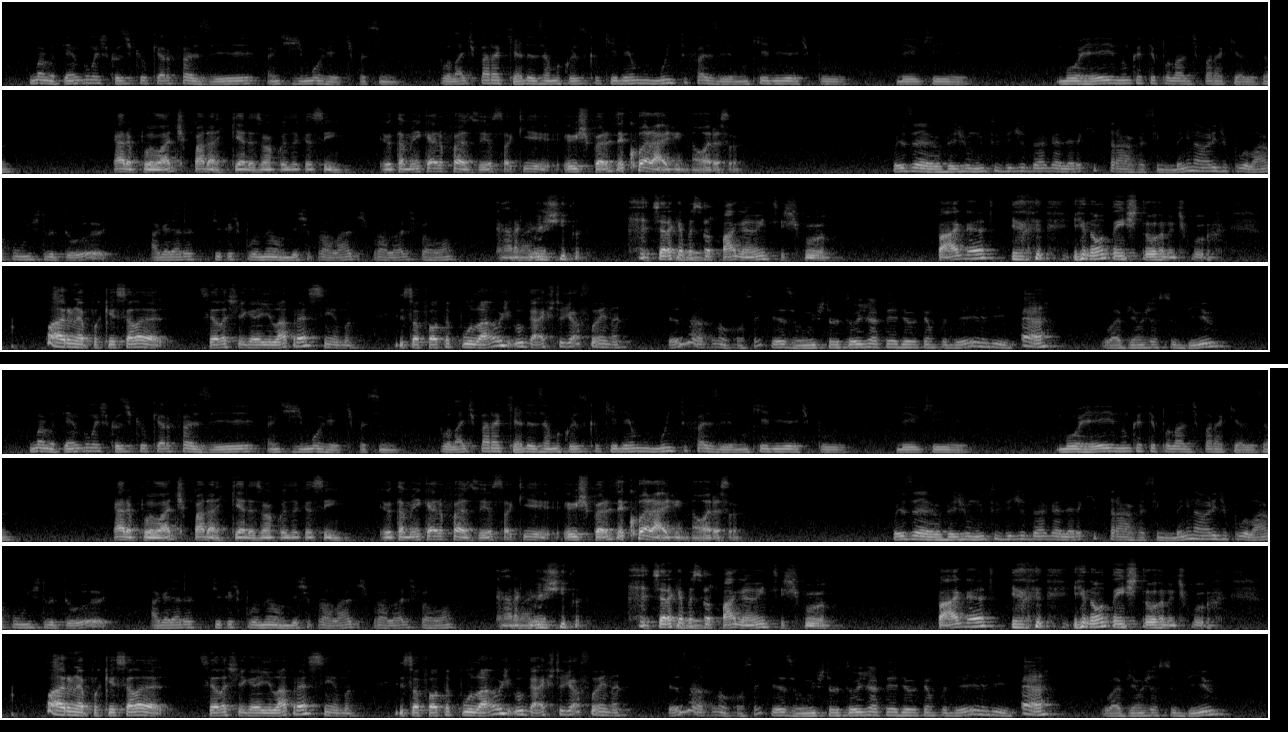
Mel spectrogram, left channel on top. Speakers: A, on the right; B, on the right.
A: Mano, tem algumas coisas que eu quero fazer antes de morrer. Tipo assim, pular de paraquedas é uma coisa que eu queria muito fazer. Eu não queria, tipo, meio que morrer e nunca ter pulado de paraquedas, sabe?
B: Cara, pular de paraquedas é uma coisa que assim, eu também quero fazer, só que eu espero <laughs> ter coragem na hora só.
A: Pois é, eu vejo muito vídeo da galera que trava, assim, bem na hora de pular com o instrutor, a galera fica tipo, não, deixa pra lá, deixa pra lá, deixa pra lá.
B: Caraca,
A: Mas,
B: imagina. <laughs> Será que
A: é,
B: a pessoa paga antes? Tipo, paga <laughs> e, e não tem estorno, tipo. Claro, né? Porque se ela, se ela chegar aí lá pra cima e só falta pular, o, o gasto já foi, né?
A: exato, não, com certeza. O instrutor já perdeu o tempo dele,
B: É,
A: o avião já subiu.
